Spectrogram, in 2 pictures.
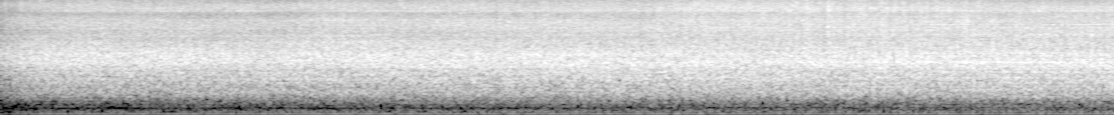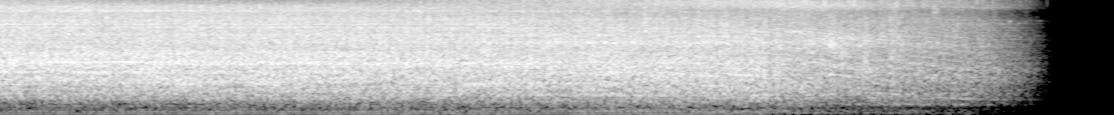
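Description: A John Deere four-wheel-drive tractor's diesel engine running steadily under load as it pulls a field cultivator through worked ground, a low even drone under a broad rushing noise. The sound fades out over the last two seconds.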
